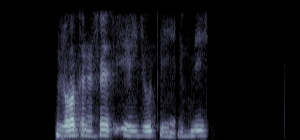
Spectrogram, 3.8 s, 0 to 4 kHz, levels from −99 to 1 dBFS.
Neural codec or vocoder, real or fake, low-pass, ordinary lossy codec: codec, 16 kHz in and 24 kHz out, 1.1 kbps, FireRedTTS-2 codec; fake; 3.6 kHz; AAC, 32 kbps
